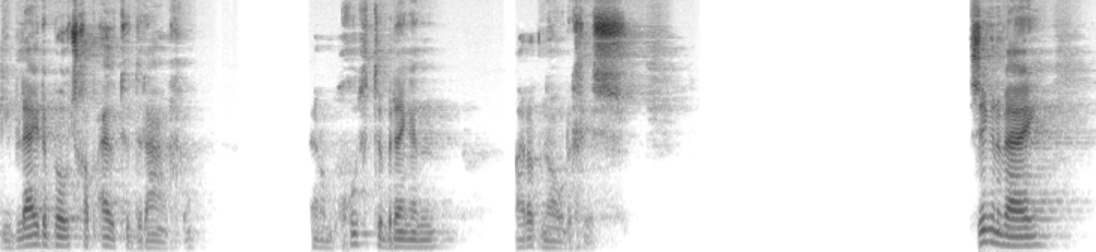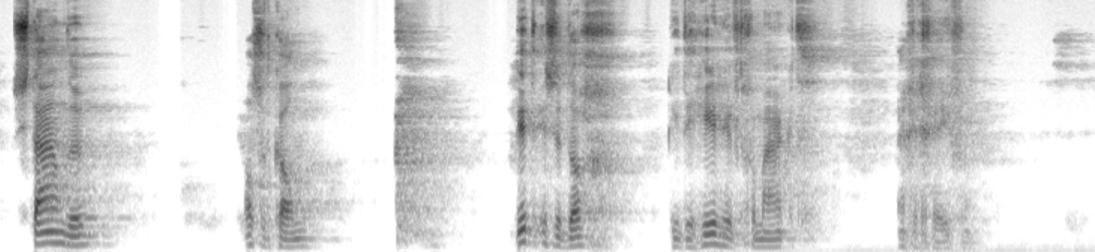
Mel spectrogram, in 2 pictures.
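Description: A man speaks calmly into a microphone, reading out in an echoing room.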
